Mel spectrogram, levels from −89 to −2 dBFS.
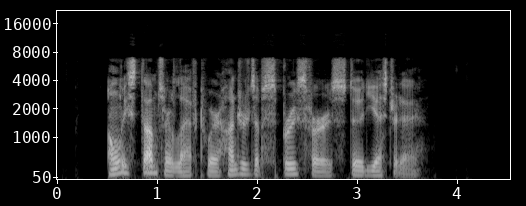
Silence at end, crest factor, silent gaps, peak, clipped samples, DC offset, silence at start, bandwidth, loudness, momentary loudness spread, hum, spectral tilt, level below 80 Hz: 0.9 s; 24 dB; none; -8 dBFS; under 0.1%; under 0.1%; 0.5 s; 10 kHz; -28 LUFS; 8 LU; none; -3 dB/octave; -66 dBFS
